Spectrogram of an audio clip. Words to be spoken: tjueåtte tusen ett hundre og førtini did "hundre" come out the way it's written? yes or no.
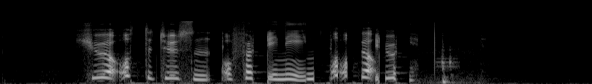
no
